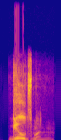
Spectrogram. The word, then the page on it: guildsman: British English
